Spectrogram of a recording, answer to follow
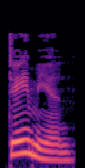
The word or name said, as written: damien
